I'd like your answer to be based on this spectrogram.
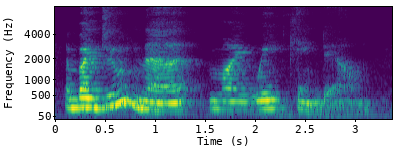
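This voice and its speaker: A woman with an American accent at a medium pitch and very slow pace, with audible room echo and noticeable background noise. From New Jersey. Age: 70s. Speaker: patient giving testimonial. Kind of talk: testimony. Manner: hesitant, with frequent fillers.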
